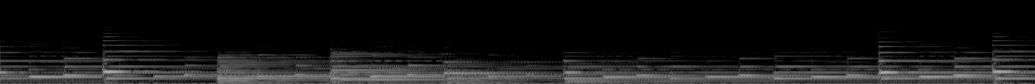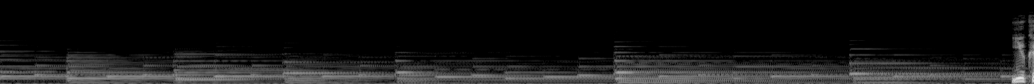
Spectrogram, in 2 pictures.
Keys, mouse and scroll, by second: 5.3 click, 7.3 ctrl+z, 9.3 click, 9.8 click, 14.5 click, 16.2 click, 20.4 click.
